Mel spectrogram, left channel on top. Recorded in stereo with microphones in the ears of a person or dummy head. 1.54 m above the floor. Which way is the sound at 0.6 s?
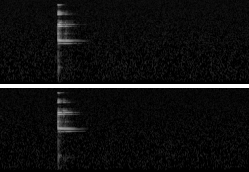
5° left (ahead or behind).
